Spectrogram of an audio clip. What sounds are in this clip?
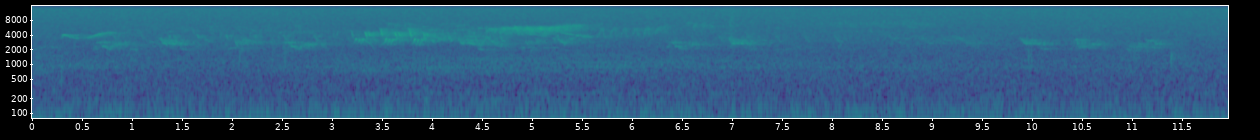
Eastern Wood-Pewee, American Robin, Mourning Warbler, Black-throated Blue Warbler, Black-and-white Warbler, Veery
